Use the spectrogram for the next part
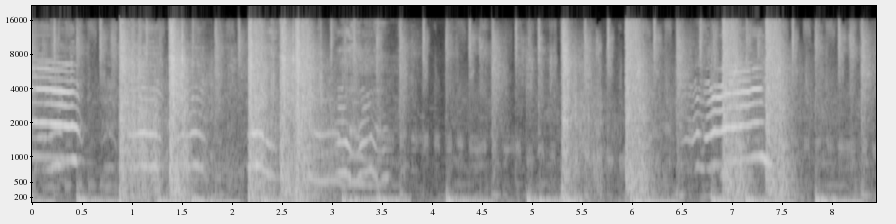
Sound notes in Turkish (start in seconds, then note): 0.8 Silah sesleri ve kadın çığlıkları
